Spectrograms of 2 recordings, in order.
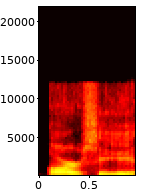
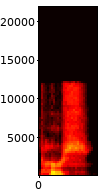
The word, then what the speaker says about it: Peirce: Yeah, it's a weird spelling. So it's like Pierce. I don't even know how to use Peirce. It's pronounced Peirce.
